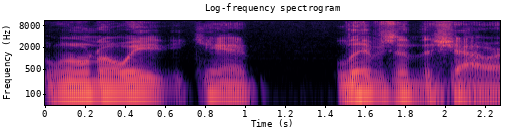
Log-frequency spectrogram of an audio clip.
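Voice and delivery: ordinary talk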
